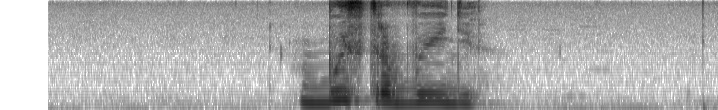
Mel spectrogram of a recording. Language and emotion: Russian, angry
